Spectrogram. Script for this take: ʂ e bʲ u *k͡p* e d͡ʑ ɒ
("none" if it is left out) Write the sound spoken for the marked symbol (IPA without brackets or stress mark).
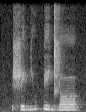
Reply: k͡p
